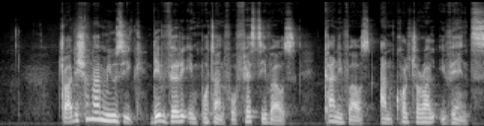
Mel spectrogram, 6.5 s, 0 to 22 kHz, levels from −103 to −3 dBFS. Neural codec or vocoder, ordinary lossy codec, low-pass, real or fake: none; none; none; real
